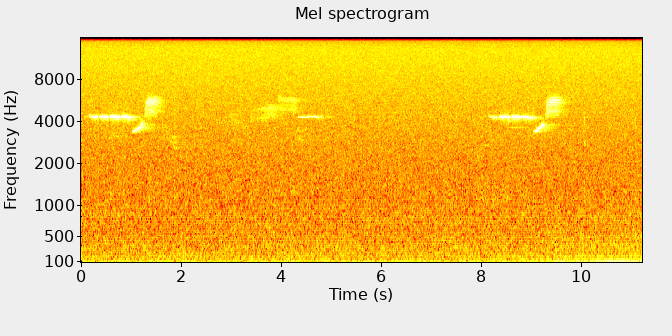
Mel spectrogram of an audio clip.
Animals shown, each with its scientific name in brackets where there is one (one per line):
Black-throated Green Warbler (Setophaga virens)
